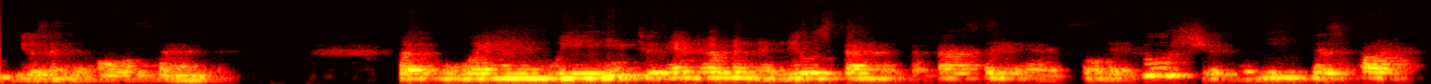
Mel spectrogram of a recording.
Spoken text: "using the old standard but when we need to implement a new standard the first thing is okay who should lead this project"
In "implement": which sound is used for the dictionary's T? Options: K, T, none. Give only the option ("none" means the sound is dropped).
none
